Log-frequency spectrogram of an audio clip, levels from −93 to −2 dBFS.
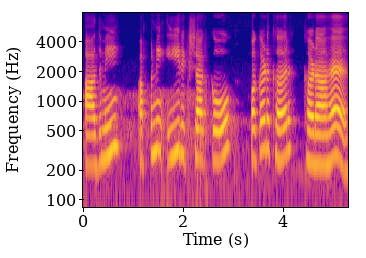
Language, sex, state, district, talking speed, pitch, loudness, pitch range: Hindi, female, Punjab, Fazilka, 100 wpm, 265 Hz, -14 LUFS, 245-305 Hz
